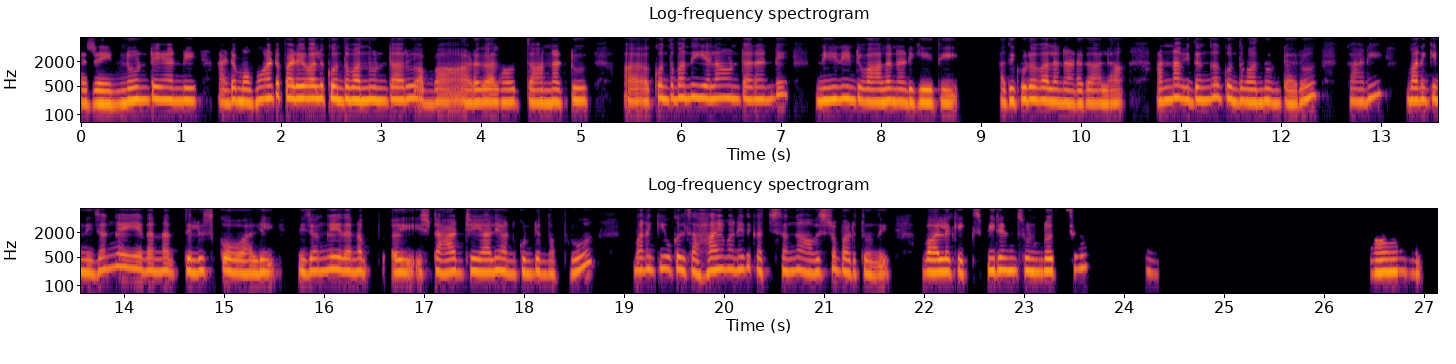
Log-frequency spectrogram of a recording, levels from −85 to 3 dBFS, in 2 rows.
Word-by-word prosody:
రెండుంటాయండి. 225 +4 +3 0.3
అంటే 205 +2 0
మొహమాట 230 +5 +2
పడేవాళ్ళు 250 0 +5
కొంతమంది 235 -1 +4
ఉంటారు. 235 +2 +1
అబ్బా! 195 - -3 0.2
అడగాలా? 210 +1 +1
వద్దా? 210 +1 -3
అన్నట్టు. 210 +2 0 0.5
ఆహ్, 110 0 -1
కొంతమంది 260 +1 +1
ఎలా 250 +1 +1
ఉంటారంటే 240 +3 -1 0.4
నేనేంటి 240 0 +2
వాళ్ళనడిగేది. 210 -1 +2 0.5
అది 215 +2 +2
కూడా 240 0 +4
వాళ్ళనడగాలా? 200 -2 0 0.4
అన్న 230 +3 +1
విధంగా 235 +2 0
కొంతమందుంటారు. 210 -1 0 0.4
కానీ 220 +5 -2 0.4
మనకి 230 +1 +1
నిజంగా 255 +8 -1 0.2
ఏదన్నా 230 -1 -1 0.2
తెలుసుకోవాలి. 220 -2 +1 0.3
నిజంగా 230 +3 0
ఏదైనా 230 -1 +1 0.4
ఇ - - 0 0.2
స్టార్ట్ 220 0 0
చేయాలి 225 0 +2
అనుకుంటున్నప్పుడు. 205 +1 -3 0.6
మనకి 245 +1 -2
ఒకళ్ళ 250 -2 0
సహాయం 240 +6 +1
అనేది 255 +3 -2
ఖచ్చితంగా 230 +1 -3
అవసరపడుతుంది. 215 -3 -2 0.4
వాళ్ళకి 220 0 +4
ఎక్స్‌పీరియన్స్ 235 +2 0
ఉండొచ్చు 230 +3 0 0.7
హ్మ్. 210 -2 -11 2.1
అవును. 215 -1 +1
225 Hz, 95 wpm, -24 LUFS, 210-240 Hz, 2.1 s, పడేవాళ్ళు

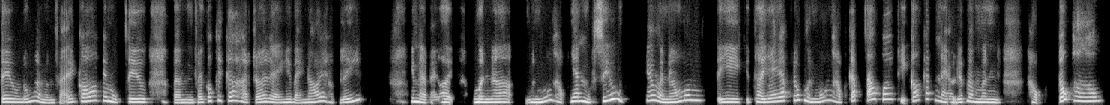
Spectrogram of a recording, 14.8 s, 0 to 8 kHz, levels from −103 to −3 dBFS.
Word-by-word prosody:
tiêu. 245 -1 +2
Đúng 235 +7 -1
là 310 - -1
mình 200 -2 -2
phải 240 +4 -4
có 305 +5 +1
cái 325 - +1
mục 250 -6 0
tiêu 245 -1 +3 0.4
và 200 0 0
mình 200 0 0
phải 215 - 0
có 305 - -2
cái 325 +1 -5
kế 325 - -1
hoạch 300 -10 -3
rõ 215 - +1
ràng 215 -4 -1
như 215 0 +2
bạn 200 0 -3
nói 250 +9 0
hợp 220 -6 -8
lý. 240 - +1 0.7
Nhưng 270 - +4
mà 220 -5 +3
bạn 205 0 -10
ơi, 225 -1 +1 0.3
mình, 225 0 +5
à, 230 0 +2 0.2
mình 220 0 +3
muốn 330 +8 +1
học 265 - -5
nhanh 300 +1 +3
một 235 -3 0
xíu, 335 +7 +5 0.4
chứ 370 +2 +2
mình 235 -8 +3
hổng 235 +9 +2
muốn 380 0 +3 0.3
tại 220 - +1
vì 230 -3 0
thời 240 -3 +2
gian 270 +3 +1
gấp 325 +1 +1
rút 385 +1 +1
mình 240 -8 +2
muốn 345 +9 -2
học 225 -10 -5
cấp 345 - -1
tốc 445 - +3
á 430 - +6 0.2
thì 380 0 -3
có 325 +4 -1
cách 450 +2 -5
nào 260 -5 0
để 220 - 0
mà 290 - +1
mình 230 -4 +4 0.4
học - - -5 0.2
tốt 440 - +5
hơn 315 -3 0
hông? 305 +2 0
245 Hz, 250 wpm, -19 LUFS, 220-315 Hz, 0.7 s, á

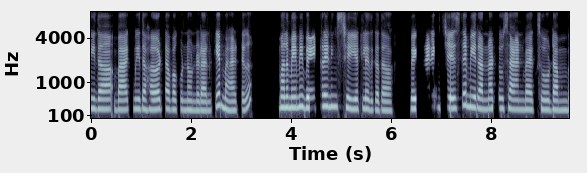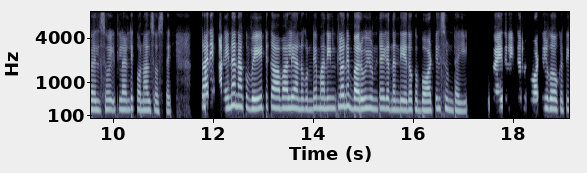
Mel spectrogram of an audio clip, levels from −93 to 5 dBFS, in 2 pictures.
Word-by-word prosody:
మీద, 235 -1 -1 0.4
బాక్ 220 0 +1
మీద 235 0 -3
హాట్టవ్వకుండా 225 -1 -2
ఉండడానికే 205 +6 -1 0.2
మ్యాట్. 205 0 -3 0.7
మనమేమీ 265 +1 +3
వెయిట్ 255 -1 +4
ట్రెయినింగ్స్ 285 -1 +1
చెయ్యట్లేదు 235 -2 0
కదా! 205 0 -2 0.5
వెయిట్ 235 0 +4
ట్రైనింగ్స్ 275 -1 -3
చేస్తే 250 +4 +1
మీరన్నట్టు 240 -2 0
శాండ్ 225 -2 0
బ్యాగ్సో, 220 0 -3 0.2
డంబెల్సో 215 0 -2
ఇట్లాంటియి 220 +2 -4
కొనాల్సొస్తయి, 205 -4 -4 0.6
కానీ 310 +6 +6 0.2
అయినా 255 +6 +3
నాకు 275 -1 +2
వెయిట్ 250 +4 +4
కావాలి 255 0 +4
అనుకుంటే, 235 0 -4
మనింట్లోనే 250 +4 +1
బరువుయి 240 +2 +5
ఉంటాయి 245 +1 -2
గదండీ. 220 -1 -3
ఏదోక 220 0 -3
బాటిల్సుంటయి. 205 -2 -3 0.5
ఒక - - -34
5 240 +1 0
లీటర్ల 245 +1 -4
బాటిల్‌గా 240 +2 +1
ఒకటి 220 0 -7
235 Hz, 115 wpm, -21 LUFS, 220-250 Hz, 0.7 s, కానీ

